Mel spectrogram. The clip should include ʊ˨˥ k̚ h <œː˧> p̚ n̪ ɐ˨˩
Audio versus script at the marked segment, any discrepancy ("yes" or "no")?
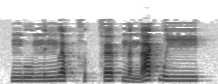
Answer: no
